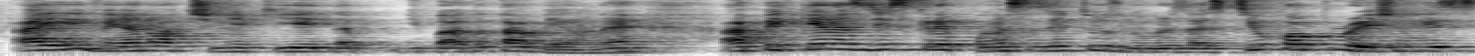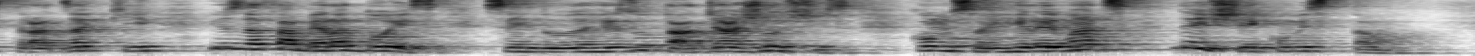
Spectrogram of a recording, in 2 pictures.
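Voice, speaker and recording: A Brazilian man with a rather high voice reads a nonfiction book aloud in a loose, unpolished way. He recites long strings of figures and keeps stopping for hesitant fillers and crude offhand remarks. The sound bounces around an echoey room. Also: expressive, fast, a little mellow. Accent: Brazilian Portuguese. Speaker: reader.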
